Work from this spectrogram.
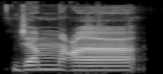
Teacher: جمعا میں میم پر جزم ہے تو میم ساکن کو قلقلہ نہیں کیا جاتا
